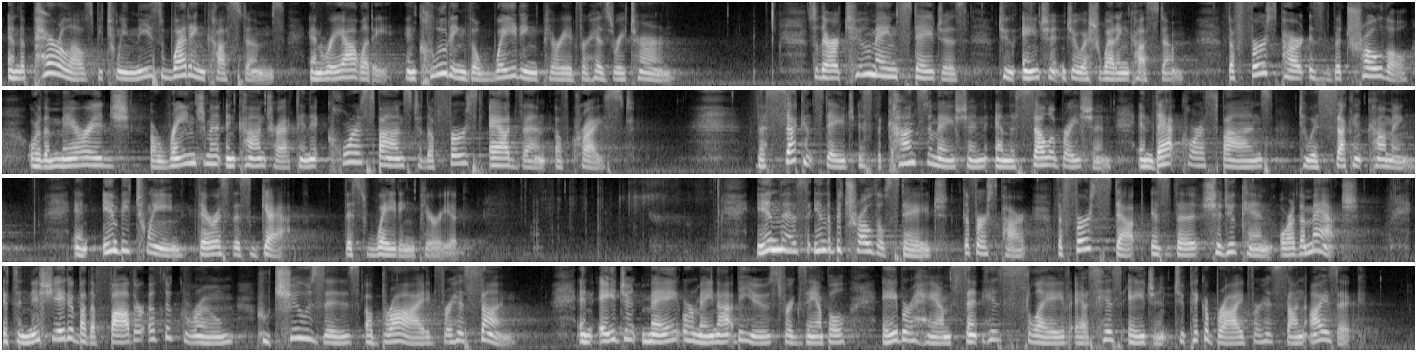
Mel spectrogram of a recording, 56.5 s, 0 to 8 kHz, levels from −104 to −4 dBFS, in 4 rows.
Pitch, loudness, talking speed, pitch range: 205 Hz, -27 LUFS, 140 wpm, 185-255 Hz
